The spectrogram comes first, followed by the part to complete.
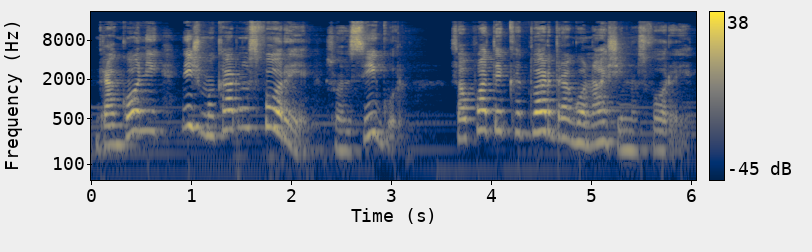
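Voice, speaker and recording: A tiny male dragon from a storybook, excitable and dramatic, gushing in a voice pitched well up and pushed loud, as a woman acts him out. Faint music plays underneath. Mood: proud. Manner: gushing, theatrical.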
